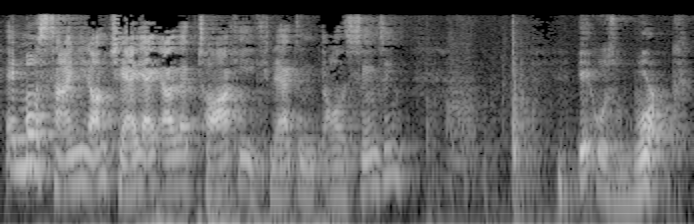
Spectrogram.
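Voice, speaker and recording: A man preaching a sermon as pastor, chatty and animated, often restarting his sentences. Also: medium pitch, a little fast. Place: church sanctuary. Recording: echoey church room, slightly dull sound.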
